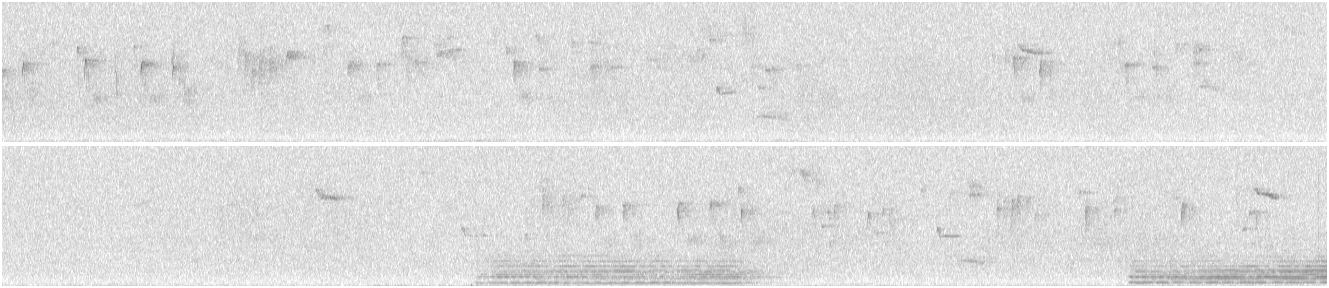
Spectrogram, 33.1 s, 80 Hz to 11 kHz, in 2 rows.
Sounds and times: freight train 22.4 - 26.5
blowing its horn 22.5 - 26.3
freight train 30.4 - 33.1
blowing its horn 30.6 - 33.1

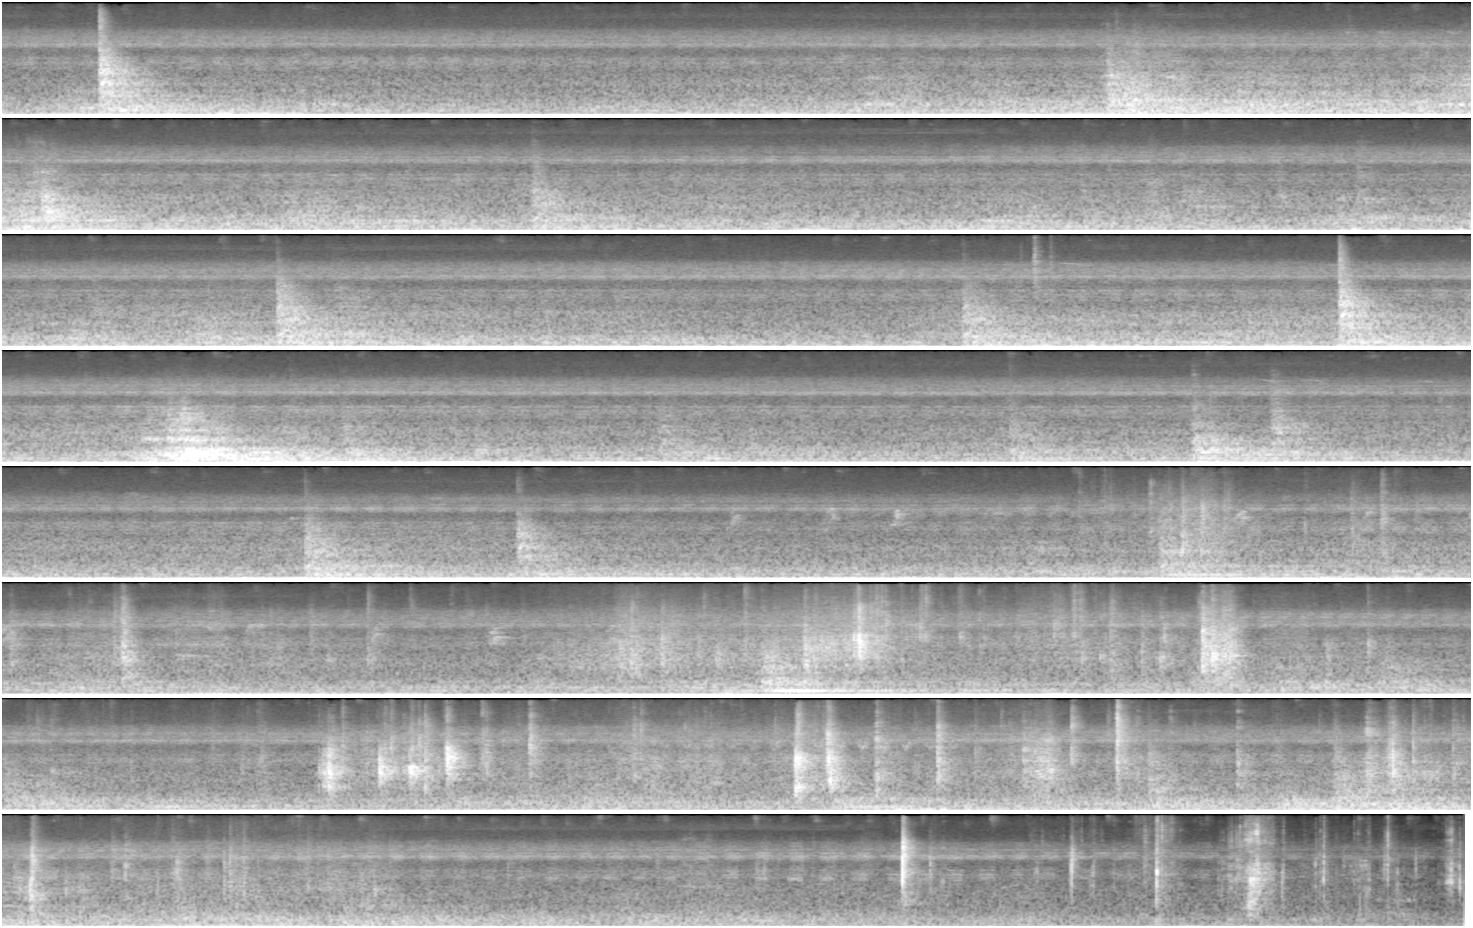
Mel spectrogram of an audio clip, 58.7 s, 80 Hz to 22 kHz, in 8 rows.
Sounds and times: cicadas 0.0 - 58.7
tree branches on the top of metal shed, moved by wind 0.0 - 58.7
steps 34.5 - 58.7
dry leaves 55.9 - 58.7

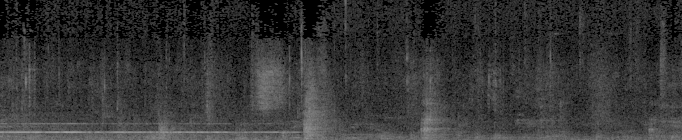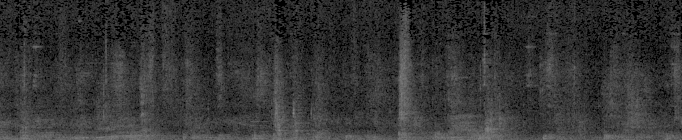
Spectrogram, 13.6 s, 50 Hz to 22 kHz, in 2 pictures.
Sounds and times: wind whistles in the tunnel 0.0 - 3.6
Tube trains 0.0 - 6.2

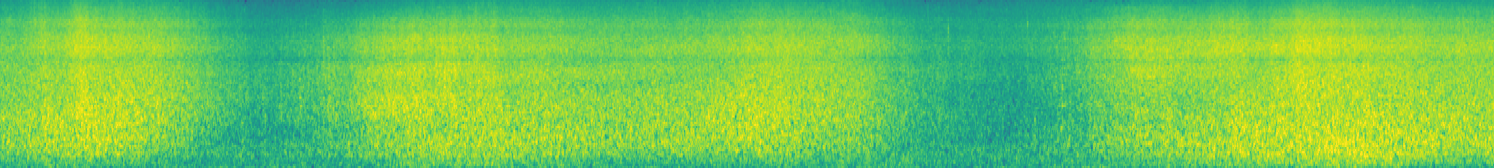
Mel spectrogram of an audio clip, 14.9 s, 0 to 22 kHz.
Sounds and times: waves 10.4 - 14.9

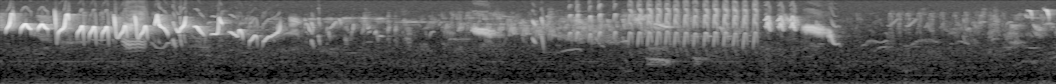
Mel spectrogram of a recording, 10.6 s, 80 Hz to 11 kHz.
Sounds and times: pheasant 4.8 - 8.4
crow 6.5 - 7.2

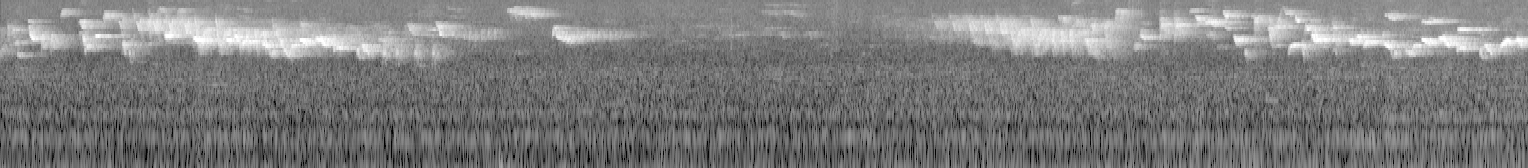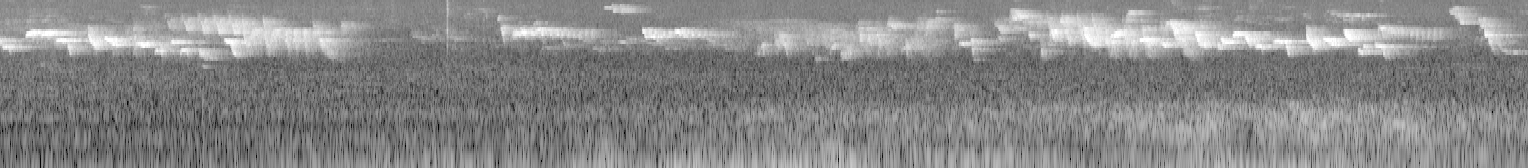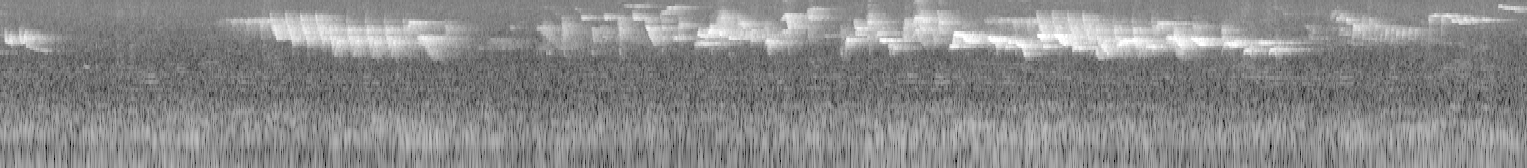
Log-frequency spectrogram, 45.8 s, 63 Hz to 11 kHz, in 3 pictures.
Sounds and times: Birds in forest 0.0 - 45.8

